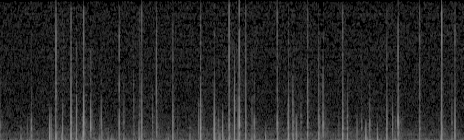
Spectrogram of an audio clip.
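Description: A yellow, hollow, inflated PVC spiky massage ball with nubs rests on a table and is tapped or rubbed on top with the fingertips. The result is a quiet, rapid run of short, dry clicks and scratchy taps over a soft low hum, with bright crackle in each tap and no ring after.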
